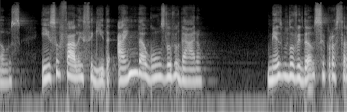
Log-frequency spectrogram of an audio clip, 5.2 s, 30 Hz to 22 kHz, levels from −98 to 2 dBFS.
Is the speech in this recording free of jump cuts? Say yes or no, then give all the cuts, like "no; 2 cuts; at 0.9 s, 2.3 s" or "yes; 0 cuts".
yes; 0 cuts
